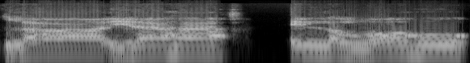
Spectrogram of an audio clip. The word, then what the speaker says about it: লা ইলাহা ইল্লাল্লাহু: যদি বলেন লা ইলাহা লা এটা তিন আলিফ টানা এটা টানতে হবে কমপক্ষে এক আলিফ টানা ফরজ।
